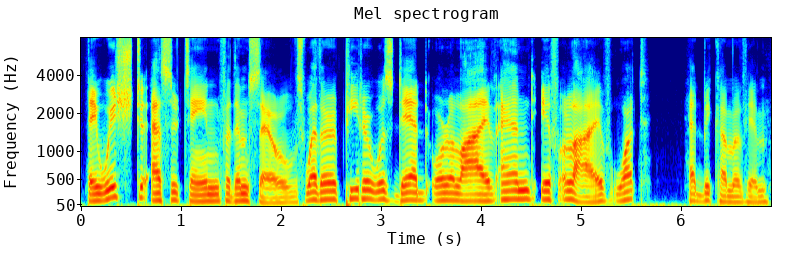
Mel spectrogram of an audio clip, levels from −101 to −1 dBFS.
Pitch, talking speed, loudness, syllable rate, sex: 120 Hz, 175 wpm, -18 LUFS, 5.1 syllables/s, male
